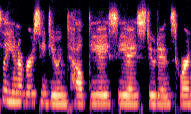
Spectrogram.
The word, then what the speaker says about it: DACA: I just wanted, I heard ACA students. I wanted to, DACA.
